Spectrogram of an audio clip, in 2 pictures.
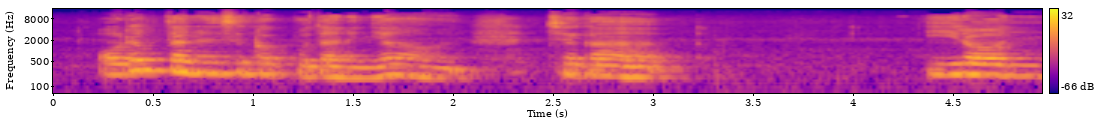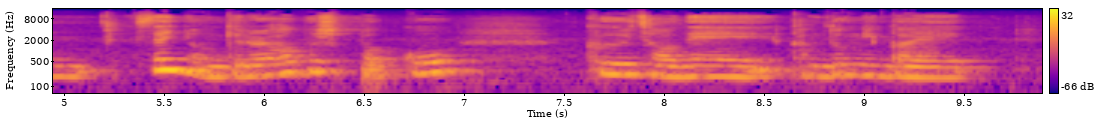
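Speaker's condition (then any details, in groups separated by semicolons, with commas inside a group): No condition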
